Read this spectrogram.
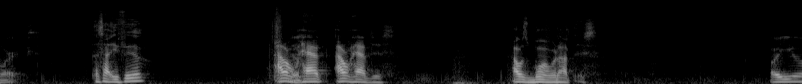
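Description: A young man speaks casually in short phrases, close to a microphone.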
